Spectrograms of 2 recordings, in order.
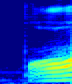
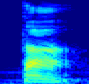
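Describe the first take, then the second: First: ত said full and thick. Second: তা said thin. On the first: Teacher contrasting two letters, thick ত. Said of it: "এটা মোটা হয় ত". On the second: Teacher contrasting two letters, thin তা. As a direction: keep the t light in ta. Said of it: "চিকন, তা হয়". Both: Shown as a demonstration.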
